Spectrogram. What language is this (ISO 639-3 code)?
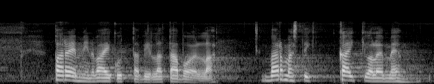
fin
